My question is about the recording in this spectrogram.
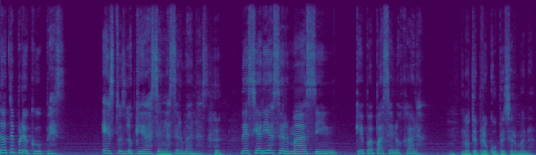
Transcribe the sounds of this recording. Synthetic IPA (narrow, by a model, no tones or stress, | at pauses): no̞t̪e̞pɾe̞o̞kupe̞s | e̞st̪o̞e̞zlo̞ke̞ase̞nlase̞ɾmãnasd̪e̞seaɾiase̞ɾmasːiŋ | ke̞papaseeːno̞xaɾa | no̞t̪e̞pɾeokupeseɾmana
